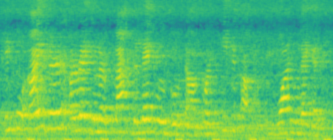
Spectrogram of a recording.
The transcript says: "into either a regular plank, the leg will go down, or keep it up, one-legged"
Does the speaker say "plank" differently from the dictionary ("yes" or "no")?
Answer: yes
